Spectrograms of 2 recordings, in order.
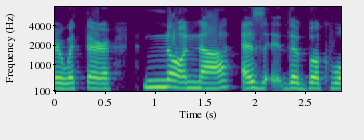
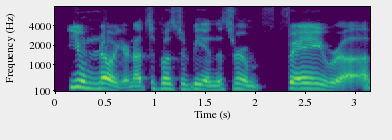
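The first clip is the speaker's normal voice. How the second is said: bad, awful, forced, deep put-on manly dude voice; 2 semitones lower than usual. Mock a woman's awful attempt at male characters, speaking to Feyre in a put-on dude voice, chin tucked into neck. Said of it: "getting her chin like really deep into her neck".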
